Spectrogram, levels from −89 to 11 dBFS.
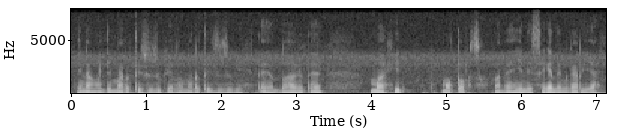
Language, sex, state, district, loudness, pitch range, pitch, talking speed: Chakma, male, Tripura, Unakoti, -17 LUFS, 105-120 Hz, 110 Hz, 170 wpm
